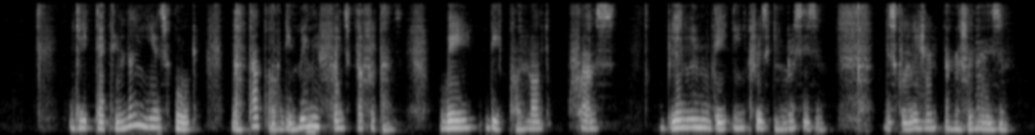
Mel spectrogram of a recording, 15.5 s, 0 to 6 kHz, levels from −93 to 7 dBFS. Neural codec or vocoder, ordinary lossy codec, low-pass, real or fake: codec, 44.1 kHz, 1.7 kbps, Pupu-Codec; none; 5.4 kHz; fake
